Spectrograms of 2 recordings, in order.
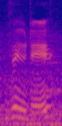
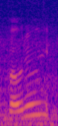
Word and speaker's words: Vodou: all i've learned that it's not voodoo it's vodu is that correct yes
